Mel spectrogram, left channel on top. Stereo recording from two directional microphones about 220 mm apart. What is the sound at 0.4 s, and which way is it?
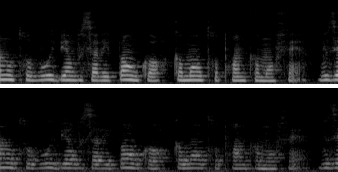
Speech, 40° left (ahead or behind).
